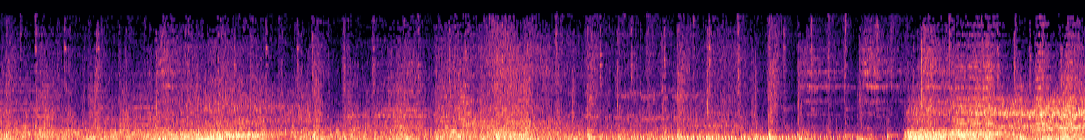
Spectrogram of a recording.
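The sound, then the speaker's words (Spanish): Police cars speeding off in pursuit of a van, engines roaring loud and continuous with tire noise, dipping briefly before a sharp surge near the end. “El vehículo de los mandos sale tras la furgoneta. Todos los coches de policía hacen lo propio.”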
